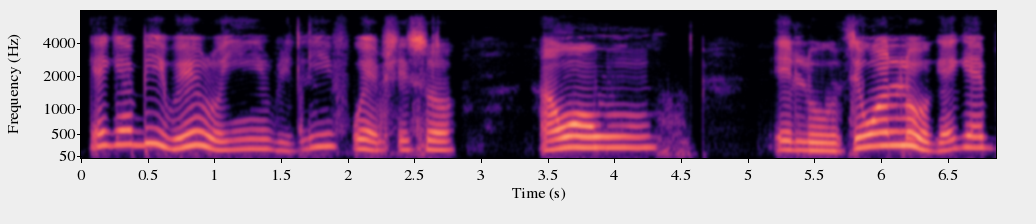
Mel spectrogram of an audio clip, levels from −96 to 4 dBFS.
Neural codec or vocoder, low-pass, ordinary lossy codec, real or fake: none; 7.2 kHz; Opus, 64 kbps; real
